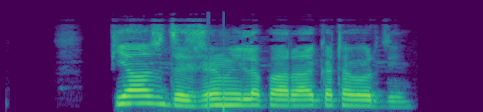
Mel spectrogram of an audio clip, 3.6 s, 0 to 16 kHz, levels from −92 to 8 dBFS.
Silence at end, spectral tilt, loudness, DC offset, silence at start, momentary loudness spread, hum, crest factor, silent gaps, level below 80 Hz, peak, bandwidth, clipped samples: 0.55 s; -5 dB/octave; -16 LUFS; under 0.1%; 0.85 s; 12 LU; none; 16 dB; none; -54 dBFS; -2 dBFS; 9.4 kHz; under 0.1%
